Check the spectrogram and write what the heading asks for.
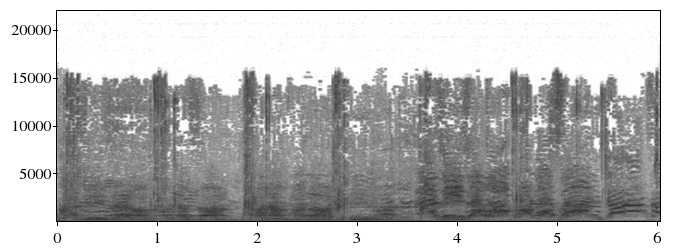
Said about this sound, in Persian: در جنت‌آباد در شمال غرب و نارمک در شرق تهران شهروندان به سر دادن شعارهای شبانه از داخل خانه ها و مجتمع‌های مسکونی خود پرداختند.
